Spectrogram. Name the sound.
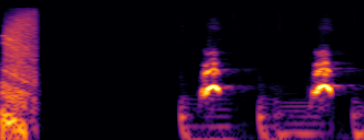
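dog barking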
